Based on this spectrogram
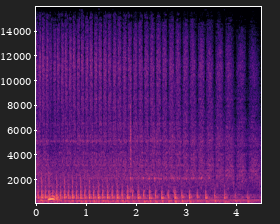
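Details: Quincy Model 325 air compressor pump, lower end rebuilt, on tank test run with newly mounted and wired starter; oil pressure 18–20 psi. Steady quick piston beat, about five pulses a second, with no knocks or misses; normal running.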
